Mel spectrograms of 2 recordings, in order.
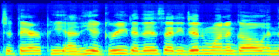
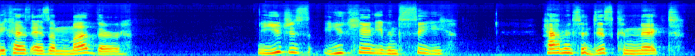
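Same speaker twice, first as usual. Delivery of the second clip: tearful speech, crying while talking. Telling others what a therapist said about the kids: crying while talking. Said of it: "I'm sorry for crying".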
